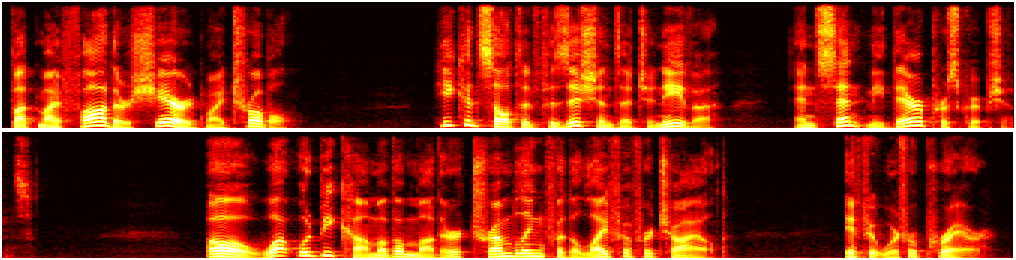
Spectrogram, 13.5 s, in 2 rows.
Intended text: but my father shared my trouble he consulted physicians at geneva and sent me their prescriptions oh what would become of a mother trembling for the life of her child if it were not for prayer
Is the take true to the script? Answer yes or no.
no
